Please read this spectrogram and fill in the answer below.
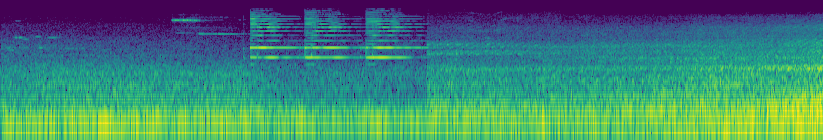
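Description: Siemens Desiro electric multiple unit standing with a low steady hum, then its door-closing warning sounds as three beeps about four seconds in. The train then moves off, its traction motors rising in a whine that grows louder.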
